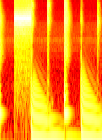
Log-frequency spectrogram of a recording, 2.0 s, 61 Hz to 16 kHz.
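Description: Programmed Kit-Core 808 drum-machine beat in Ableton Live, played through the Overdrive effect to make it a harder sound. Long booming 808 kicks are thickened by the distortion, with a clap-like snare hit about a quarter second in and short hi-hat ticks between the beats.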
